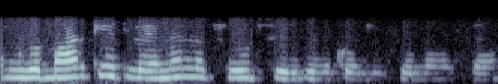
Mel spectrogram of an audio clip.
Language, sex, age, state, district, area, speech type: Tamil, female, 30-45, Tamil Nadu, Viluppuram, rural, conversation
